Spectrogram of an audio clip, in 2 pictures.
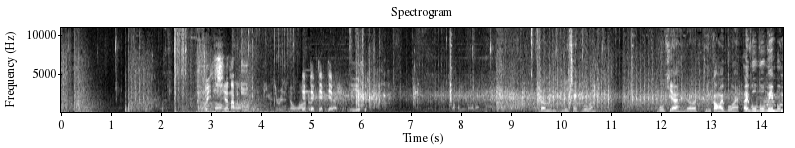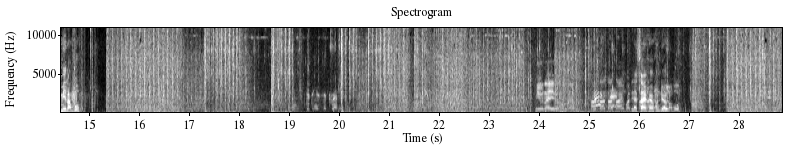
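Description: Gunfire from a video game crackles in quick bursts.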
